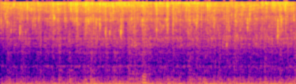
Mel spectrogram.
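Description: Water pouring steadily from an old engine oil pan on a Toyota, running as a continuous splashing stream close by with no talk over it.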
